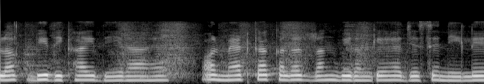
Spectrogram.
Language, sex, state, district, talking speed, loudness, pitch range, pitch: Hindi, female, Punjab, Kapurthala, 185 wpm, -15 LUFS, 195-210 Hz, 200 Hz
